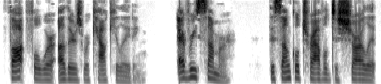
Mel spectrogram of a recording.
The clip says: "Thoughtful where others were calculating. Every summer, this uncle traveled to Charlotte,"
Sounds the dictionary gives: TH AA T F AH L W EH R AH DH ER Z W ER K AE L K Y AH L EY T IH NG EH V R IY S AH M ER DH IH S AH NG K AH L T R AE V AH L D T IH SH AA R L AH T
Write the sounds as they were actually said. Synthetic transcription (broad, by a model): TH AA T F L W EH R AH DH ER Z W ER K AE L K Y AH L EY T IH NG EH V R IY S AH M ER DH IH S AH NG K L T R AE V L D T IH SH AA R L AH T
